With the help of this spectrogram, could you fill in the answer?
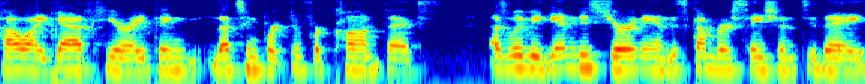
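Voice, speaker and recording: This woman speaks with a Spanish accent. Her pitch sits in the medium range. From Mexico, moved to Nebraska at twelve. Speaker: nonprofit CEO. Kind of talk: podcast interview.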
